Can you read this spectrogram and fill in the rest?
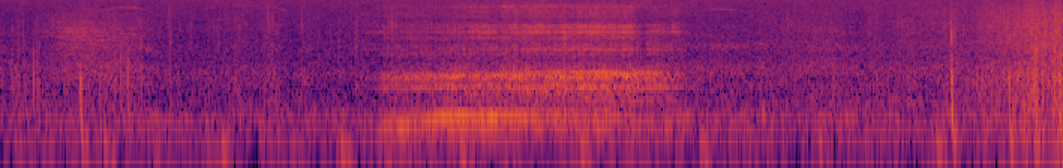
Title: The snoring sound of a famous Iranian actor recorded by his friend😂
